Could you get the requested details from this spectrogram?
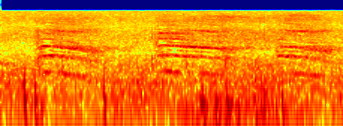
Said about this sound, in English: My apology if the crows outside are getting on the tape.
